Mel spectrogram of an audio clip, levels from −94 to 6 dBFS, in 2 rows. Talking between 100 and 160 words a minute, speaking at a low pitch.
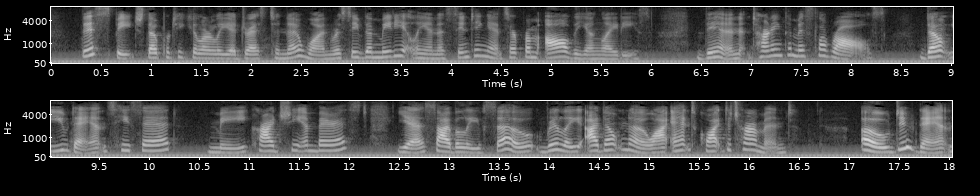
No: average, 155 wpm; high, 230 Hz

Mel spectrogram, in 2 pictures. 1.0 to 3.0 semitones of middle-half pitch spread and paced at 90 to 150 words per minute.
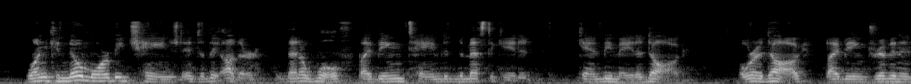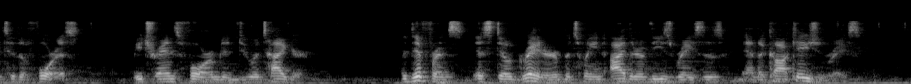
No: average, 2.7 semitones; average, 165 wpm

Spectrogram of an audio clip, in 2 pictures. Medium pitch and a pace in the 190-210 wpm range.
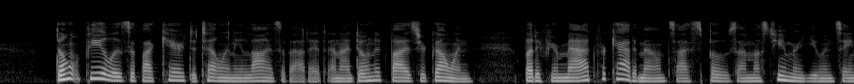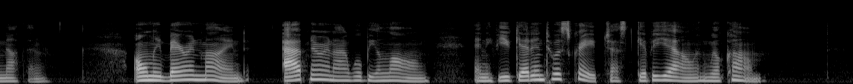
Yes: medium, 165 Hz; average, 200 wpm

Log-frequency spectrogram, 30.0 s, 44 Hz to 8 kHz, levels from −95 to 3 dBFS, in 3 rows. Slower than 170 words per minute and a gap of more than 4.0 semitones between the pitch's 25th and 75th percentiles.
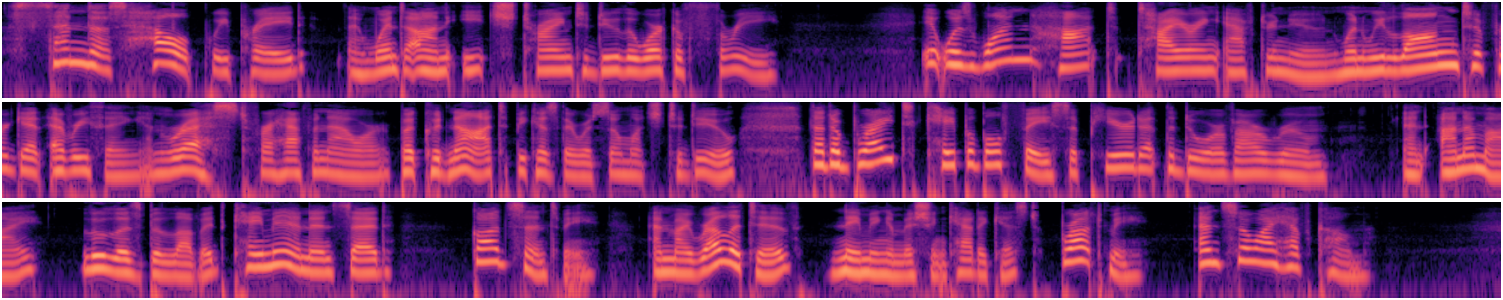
Yes: average, 160 wpm; average, 5.3 semitones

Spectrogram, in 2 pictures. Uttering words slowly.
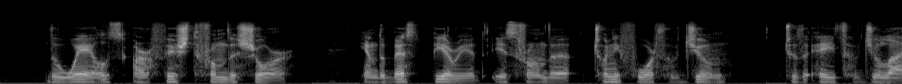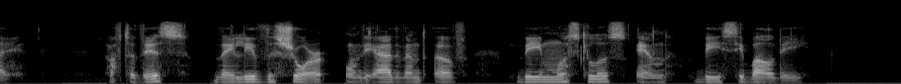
Yes: slow, 115 wpm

